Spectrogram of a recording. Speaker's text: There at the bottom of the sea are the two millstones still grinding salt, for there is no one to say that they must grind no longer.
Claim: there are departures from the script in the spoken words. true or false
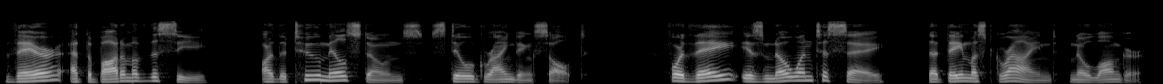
true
